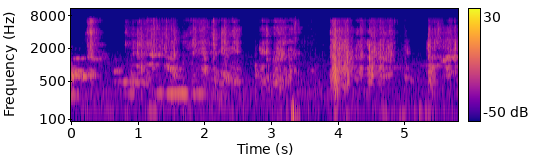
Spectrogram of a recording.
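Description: Aluminium foil crinkles and crackles as it is handled and pressed down over a container. The bursts of rustling are close and irregular, with short pauses between them, and a voice is faintly audible underneath.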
